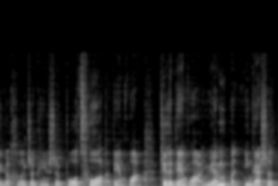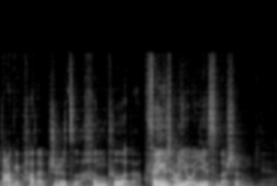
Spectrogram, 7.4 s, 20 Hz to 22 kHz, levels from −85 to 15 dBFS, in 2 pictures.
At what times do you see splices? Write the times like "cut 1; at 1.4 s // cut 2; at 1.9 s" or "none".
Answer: cut 1; at 5.6 s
